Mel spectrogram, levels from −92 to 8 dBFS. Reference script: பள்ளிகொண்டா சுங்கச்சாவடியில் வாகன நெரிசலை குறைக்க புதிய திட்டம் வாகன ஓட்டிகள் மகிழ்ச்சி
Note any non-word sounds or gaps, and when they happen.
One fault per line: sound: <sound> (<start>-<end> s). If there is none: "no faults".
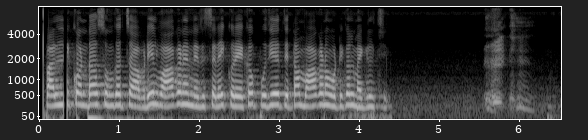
sound: throat clearing (5.5-6.2 s)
